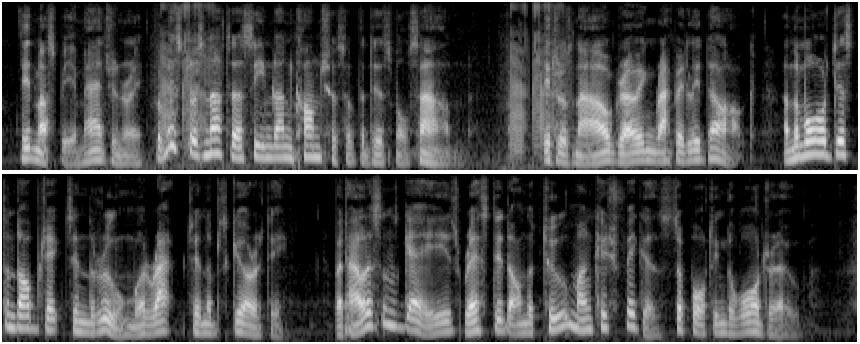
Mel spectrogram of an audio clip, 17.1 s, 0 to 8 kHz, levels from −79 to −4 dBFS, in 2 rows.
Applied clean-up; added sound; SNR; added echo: none; Fart; 15 dB; none.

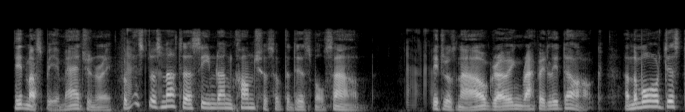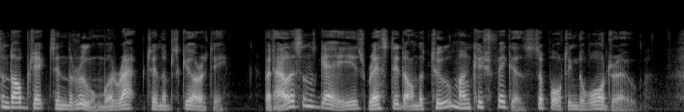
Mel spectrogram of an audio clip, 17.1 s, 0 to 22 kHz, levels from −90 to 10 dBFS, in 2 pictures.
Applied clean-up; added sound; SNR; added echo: neural mask model DeepFilterNet 3.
